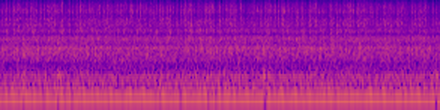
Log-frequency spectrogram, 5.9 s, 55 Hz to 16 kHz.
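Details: 427 big-block Chevy V8 on an engine run stand, first fire after a very long time unrun, distributor timing just adjusted: deep lumpy rumble with even loping beat, no knocks or ticks; idling smoothly.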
